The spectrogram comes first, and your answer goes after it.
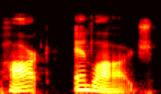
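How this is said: The R sounds are dropped, British style. "in British English it's dropped"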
